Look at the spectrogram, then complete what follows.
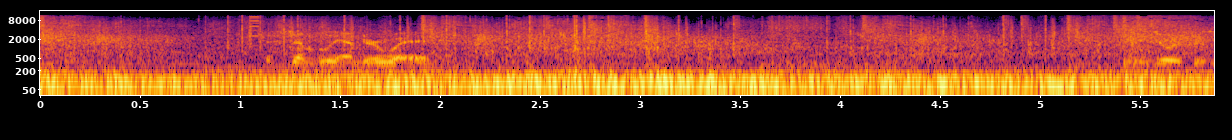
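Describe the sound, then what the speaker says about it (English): Dense space combat from the Homeworld strategy game: continuous booming weapons fire and explosions roll under loud low rumble as enemy ships attack a resource collector, with a calm voice giving status reports over the battle. "Resource collector taking enemy fire"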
